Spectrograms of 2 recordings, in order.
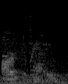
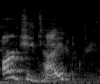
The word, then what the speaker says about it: archetype: Archetype, you are not hard pronouncing the H, so there's no reason to pronounce the I like that. It's not Archie type.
